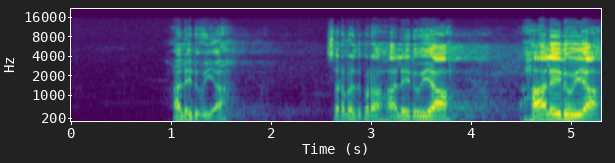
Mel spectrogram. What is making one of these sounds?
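A man speaks with feeling into a microphone, heard through loudspeakers.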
